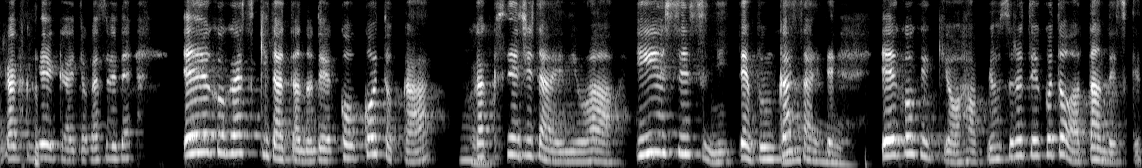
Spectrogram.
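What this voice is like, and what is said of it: Japanese with slight English accent. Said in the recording (Japanese): “日本語がねちょっと英語なまりですもんね ... ちょっとね英語かかってますよきっと、発音がね”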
